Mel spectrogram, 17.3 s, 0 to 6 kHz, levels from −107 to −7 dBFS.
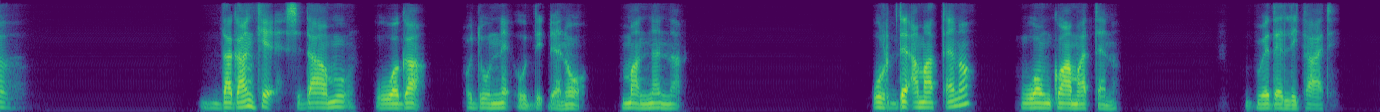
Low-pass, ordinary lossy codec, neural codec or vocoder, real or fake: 5.4 kHz; AAC, 48 kbps; codec, 16 kHz, about 1 kbps, DyCAST, with the encoder's durations; fake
